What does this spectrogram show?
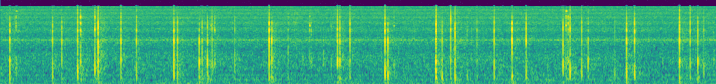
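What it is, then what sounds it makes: Plastic cosmetics bag, tapped. Long polished fingernails tap rapidly on a small, red polka-dot, glossy plastic cosmetics bag with a barcode sticker, lying flat as a hollow pouch. The result is a steady stream of sharp, bright plastic clicks that die away almost instantly, over a soft, low hiss and faint rustle.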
